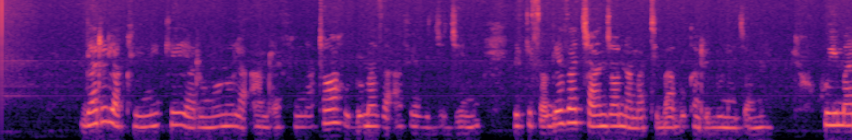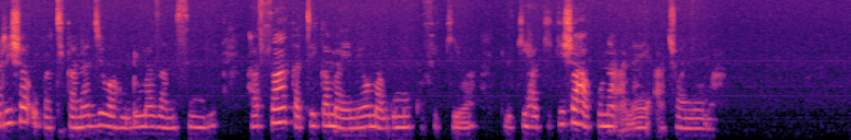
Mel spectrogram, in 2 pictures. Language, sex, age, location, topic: Swahili, female, 25-35, Nairobi, health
